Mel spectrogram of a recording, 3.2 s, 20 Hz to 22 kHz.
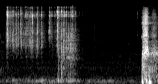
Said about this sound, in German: Mach das mal, ich würfel so lang weiter. Ähm, äh, 77, da würfel ich jetzt gleich nochmal.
